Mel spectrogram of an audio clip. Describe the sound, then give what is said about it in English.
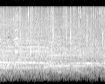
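Audience applause fills the whole stretch with dense, steady clapping at an even loudness, plus a few faint whoops from the crowd. “No, don't clap for that.”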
